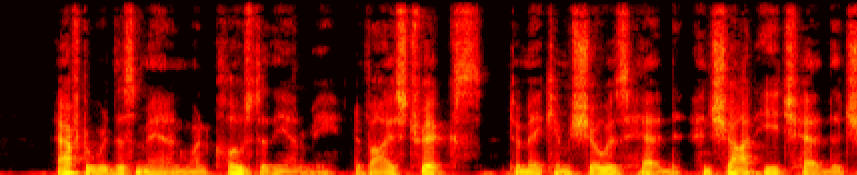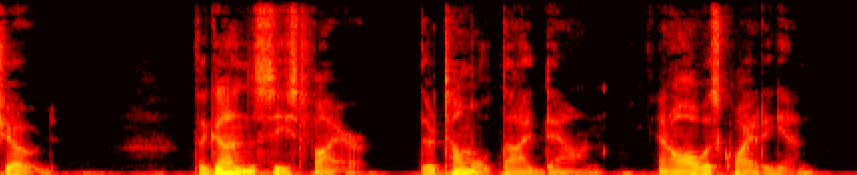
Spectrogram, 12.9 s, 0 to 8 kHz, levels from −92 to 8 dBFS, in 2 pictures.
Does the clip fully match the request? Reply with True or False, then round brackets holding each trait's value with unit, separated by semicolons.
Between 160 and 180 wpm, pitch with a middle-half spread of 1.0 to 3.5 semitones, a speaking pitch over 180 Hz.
False (165 wpm; 3.0 semitones; 115 Hz)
